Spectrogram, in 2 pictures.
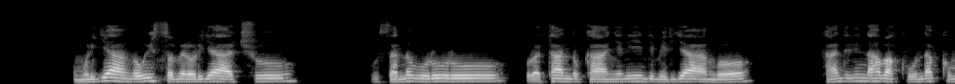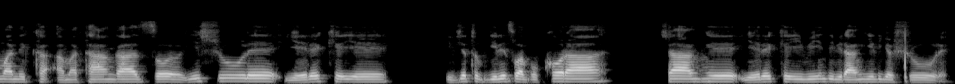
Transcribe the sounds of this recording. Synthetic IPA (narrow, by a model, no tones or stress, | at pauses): umuɾɟaːŋɡo̞wiːso̞me̞ɾo̞ɾɟaːt͡ʃu | usanuβuɾuɾu | uɾataːndukaɲe̞nijiːndimiɾɟaːŋɡo̞ | kaːndininaho̞βakuːndakumanikʰaʔamataːŋɡaːzo̞jiʃuːɾe̞je̞ːɾe̞kʰe̞je̞ | ivjo̞tubɡiːɾizɡwaɡukʰo̞ɾa | t͡ʃaːŋ̥he̞je̞ːɾe̞kʰe̞jiβiːndiβiɾaːŋɡiiɾjo̞ʃuːɾe̞̰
